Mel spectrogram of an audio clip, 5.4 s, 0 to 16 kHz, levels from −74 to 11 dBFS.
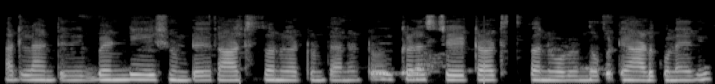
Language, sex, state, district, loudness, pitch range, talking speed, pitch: Telugu, female, Telangana, Karimnagar, -19 LUFS, 190-205 Hz, 100 wpm, 195 Hz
